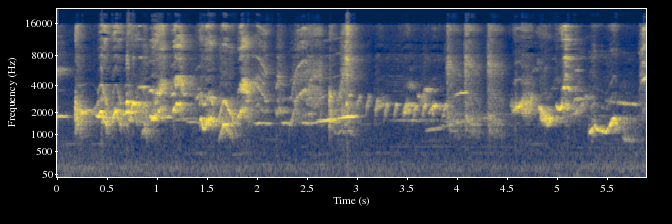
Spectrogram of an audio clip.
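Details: White-rumped shama mating call played to bring birds into breeding condition: scratchy chatter and squawks, a fast buzzy trill in the middle, then lower slurred whistles.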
